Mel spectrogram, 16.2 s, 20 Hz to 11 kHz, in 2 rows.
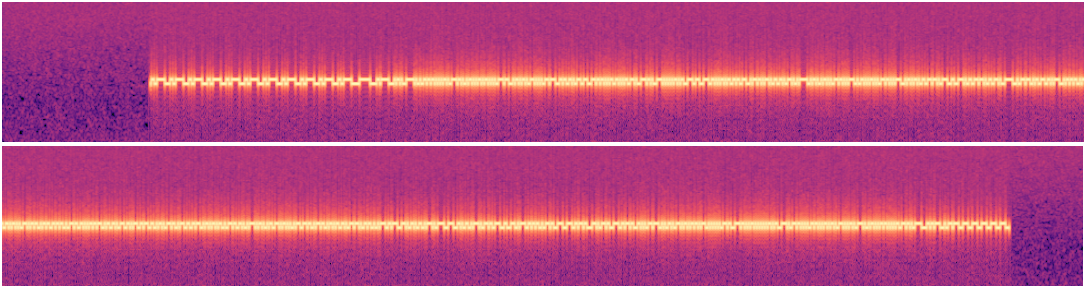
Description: NAVTEX (SITOR-B), 100 baud, 170 Hz shift, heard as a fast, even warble, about 1600 Hz centre. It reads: SEVERAL IMPROVEMENTS WERE ALSO MADE, INCLUDING THE INSTALLATION OF NEW PROPELLERS.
